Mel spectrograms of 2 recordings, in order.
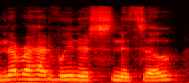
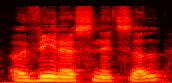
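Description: First: Said in the usual way. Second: Wiener said with a German v, vee-ner; German pronunciation. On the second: Shown as a demonstration. Correcting himself on the chain's name, German Wiener.

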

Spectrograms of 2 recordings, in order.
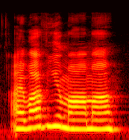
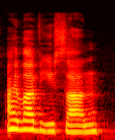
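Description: First: Put-on high, tender young goose; a lightly voiced child's farewell; young gosling voice. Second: A lightly voiced gentle robot reply; robot mother voice. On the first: Gosling hugs his mother. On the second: Robot mother answers son. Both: A narrator's reading.

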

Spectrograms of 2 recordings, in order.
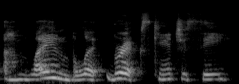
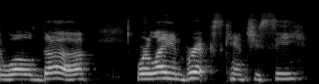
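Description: First: Slow, worn-out mumble; weary sigh of a line. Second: A mildly irritated, dismissive brush-off; mock annoyance at an obvious question; annoyed worker. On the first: Acted. On hard days we just say it, slow and worn out. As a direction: say it like you're barely getting through the day. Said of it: "all we can do to just sort of say". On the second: Worker interrupted at his bricks, a touch annoyed. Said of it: "might just be a little annoyed".

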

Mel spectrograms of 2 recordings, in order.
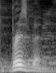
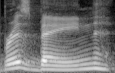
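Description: First: Last Brisbane said as BRIZ-bun; Australian pronunciation. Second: First Brisbane said as BRIZ-BANE; slow Brisbane with a long "bane"; wrong, as spelled. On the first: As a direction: Brisbane with a weak, short "bun" ending. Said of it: "in the Australian language". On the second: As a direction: sound out Brisbane by its spelling, full second syllable. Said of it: "you got your first lesson". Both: Shown as a demonstration.

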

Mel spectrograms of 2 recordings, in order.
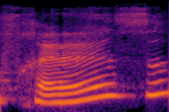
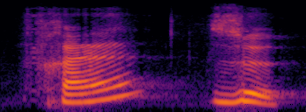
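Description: First: Said in the usual way. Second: "Fraise" split as frai, ze, the final e sounded; syllable by syllable. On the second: Shown as a demonstration. Teacher showing pupils the two syllables, syllable by syllable. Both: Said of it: "nous avons deux syllabes".

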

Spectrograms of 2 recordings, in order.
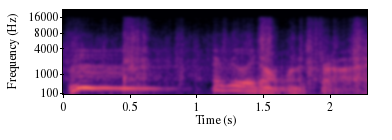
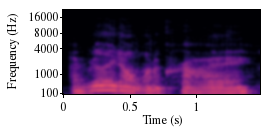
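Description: First: Higher, laughing through the words. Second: Said in the usual way. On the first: Real, not acted. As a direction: laugh it off nervously. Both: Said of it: "she said might make me cry".

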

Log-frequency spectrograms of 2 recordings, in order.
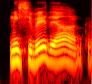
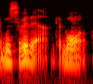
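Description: First: Said in the usual way. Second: Muttered under his breath; quiet aside. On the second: Real, not acted. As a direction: say it softly to yourself. Repeats the cam check under his breath.

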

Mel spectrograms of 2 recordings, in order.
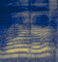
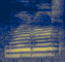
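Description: First: "Reuters" with an "oy" diphthong, "ROY-ters"; others' pronunciation. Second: "Reuters" with a long back vowel, like "ROO-ters"; alternative pronunciation. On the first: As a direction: say "Reuters" to rhyme with "loiters". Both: Shown as a demonstration. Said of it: "as some people call it".

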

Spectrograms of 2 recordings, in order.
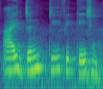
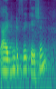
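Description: First: "Identification" broken into slow, separate beats; slow syllables. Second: Said in the usual way. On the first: Shown as a demonstration. Teacher giving a polysyllabic example, "Identification" said slowly syllable by syllable. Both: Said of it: "When you say slowly".

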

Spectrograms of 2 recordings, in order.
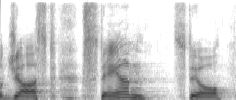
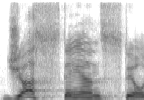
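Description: First: Stretched very slowly, ending in a rise; even slower echo. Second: Drawn-out, deliberate command; slow quoted command. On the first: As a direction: let it hang, almost pleading. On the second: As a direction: lay each word down slowly, firm. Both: Shown as a demonstration. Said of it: "It says this".

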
